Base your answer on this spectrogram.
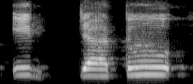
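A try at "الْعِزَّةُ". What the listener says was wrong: Nggak boleh ijatu huruf zai seperti z. Za. Za. izzatu.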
